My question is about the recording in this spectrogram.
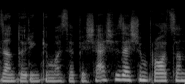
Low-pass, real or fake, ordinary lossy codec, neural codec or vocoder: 14.4 kHz; real; AAC, 64 kbps; none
